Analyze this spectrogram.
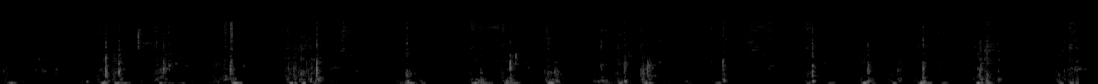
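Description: Computer keyboard keystrokes: faint, irregular clicks, a few a second, as text is typed key by key.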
